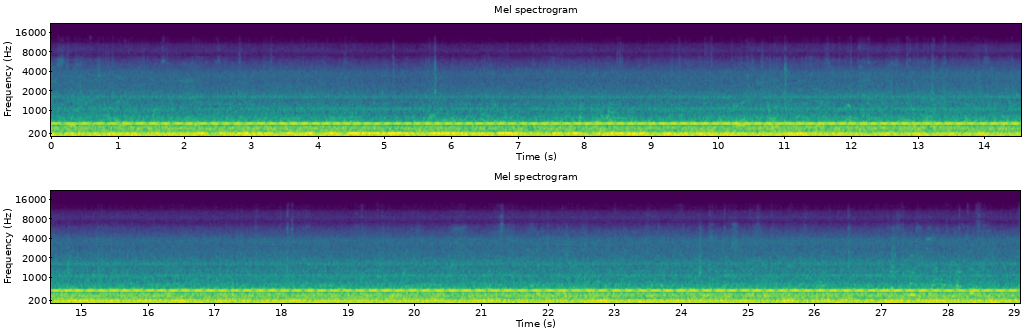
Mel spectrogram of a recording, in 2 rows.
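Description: Cabin noise of an Embraer 190 taxiing on its GE CF34 turbofan engines: a steady drone with a constant mid-pitched whine over a low rumble.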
